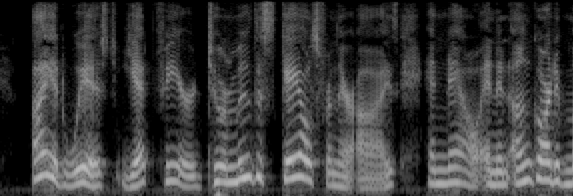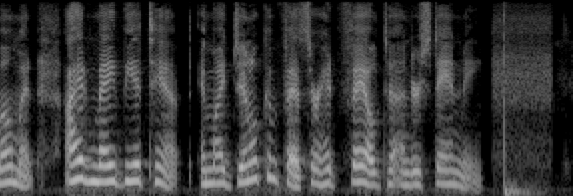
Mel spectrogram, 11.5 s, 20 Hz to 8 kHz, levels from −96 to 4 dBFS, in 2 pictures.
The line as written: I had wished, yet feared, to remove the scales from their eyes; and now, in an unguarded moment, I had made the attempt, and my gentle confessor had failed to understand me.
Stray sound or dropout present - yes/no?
yes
